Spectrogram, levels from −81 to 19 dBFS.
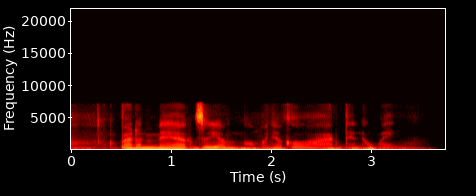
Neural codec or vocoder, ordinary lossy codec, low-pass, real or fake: codec, 16 kHz, about 1 kbps, DyCAST, with the encoder's durations; none; 7.2 kHz; fake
